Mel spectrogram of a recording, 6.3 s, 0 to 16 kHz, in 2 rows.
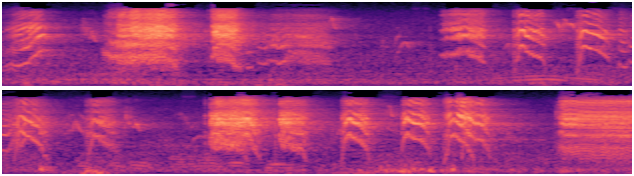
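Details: Mobbing rose-ringed parakeets attack a rat snake in Gir Forest, Gujarat, India, 3 April 2015. They give grating squawks mixed with shorter descending screeches, in bursts separated by brief pauses, with a long harsh note at the end and faint voices.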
